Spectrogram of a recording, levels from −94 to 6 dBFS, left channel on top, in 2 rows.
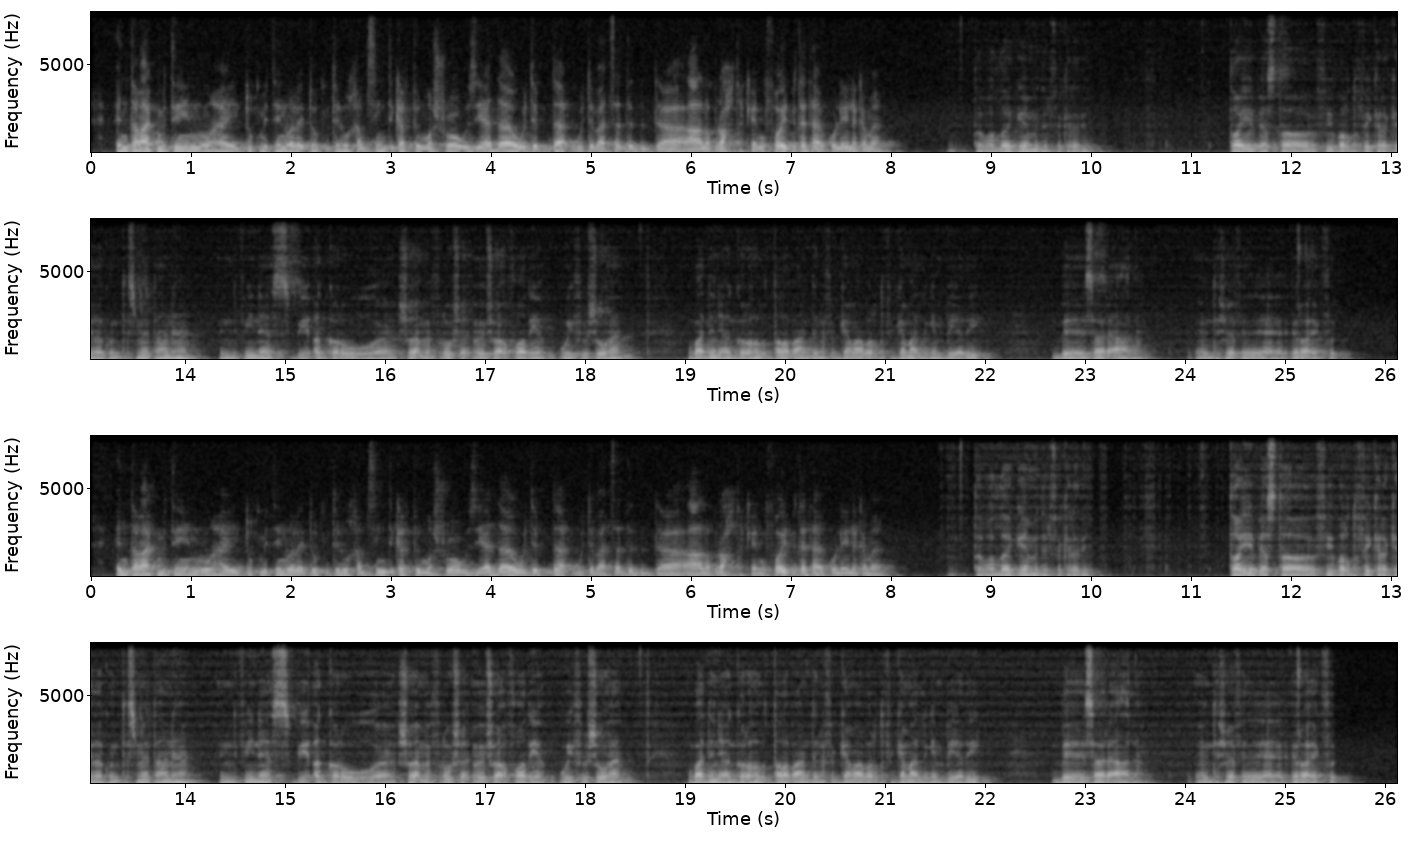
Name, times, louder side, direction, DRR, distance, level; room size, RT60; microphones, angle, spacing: voice 1, 0.3-7.9, left 2 dB, 45° left, 1.9 m, -27 dB
voice 2, 8.8-10.0 11.4-14.1 14.3-18.4 19.0-21.9 22.7-23.6 24.1-25.5, right 1 dB, 50° right, 2.3 m, -29 dB
28.0 x 13.5 x 3.7 m
head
